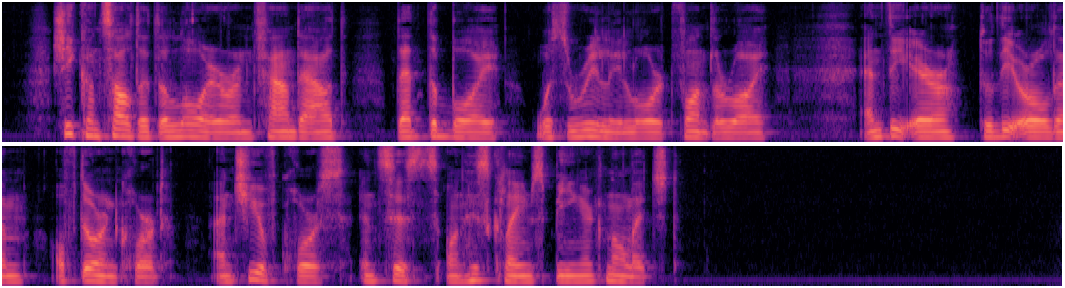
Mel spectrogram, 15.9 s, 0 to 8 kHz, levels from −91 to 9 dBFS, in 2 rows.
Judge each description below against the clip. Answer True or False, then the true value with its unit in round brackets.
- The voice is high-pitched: False (120 Hz)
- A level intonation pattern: True (1.9 semitones)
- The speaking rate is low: True (120 wpm)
